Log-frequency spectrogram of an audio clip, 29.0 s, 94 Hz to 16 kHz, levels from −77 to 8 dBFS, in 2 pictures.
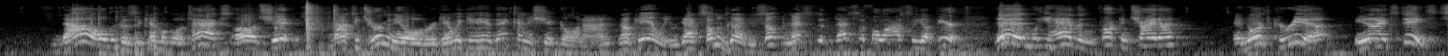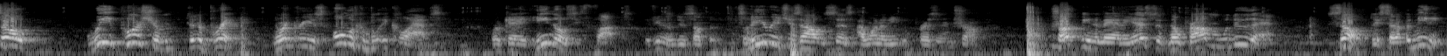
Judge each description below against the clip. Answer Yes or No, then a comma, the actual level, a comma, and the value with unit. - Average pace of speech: No, fast, 220 wpm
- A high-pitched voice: Yes, very high, 255 Hz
